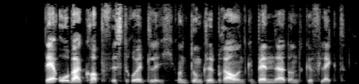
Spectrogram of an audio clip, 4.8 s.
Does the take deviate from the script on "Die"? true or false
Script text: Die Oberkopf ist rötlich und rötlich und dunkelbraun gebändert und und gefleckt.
true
